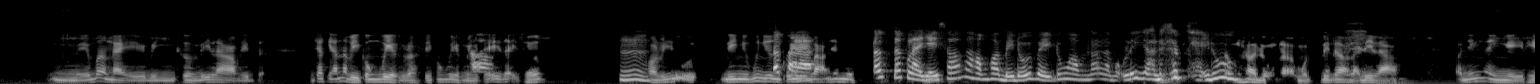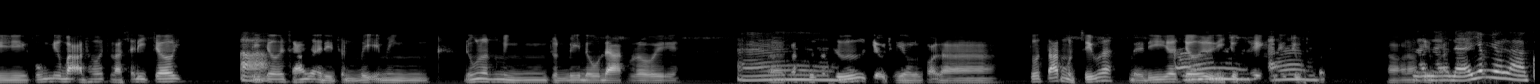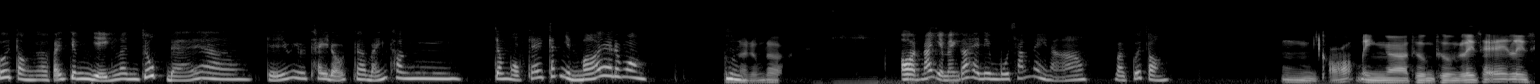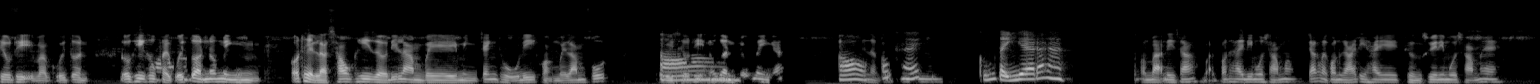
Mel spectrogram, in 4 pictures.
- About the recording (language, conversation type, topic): Vietnamese, unstructured, Bạn thường làm gì để tạo động lực cho mình vào mỗi buổi sáng?
- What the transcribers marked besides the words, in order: static; distorted speech; other background noise; laughing while speaking: "Đúng rồi, đúng rồi"; laughing while speaking: "để thức dậy"; chuckle; tapping; unintelligible speech; mechanical hum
